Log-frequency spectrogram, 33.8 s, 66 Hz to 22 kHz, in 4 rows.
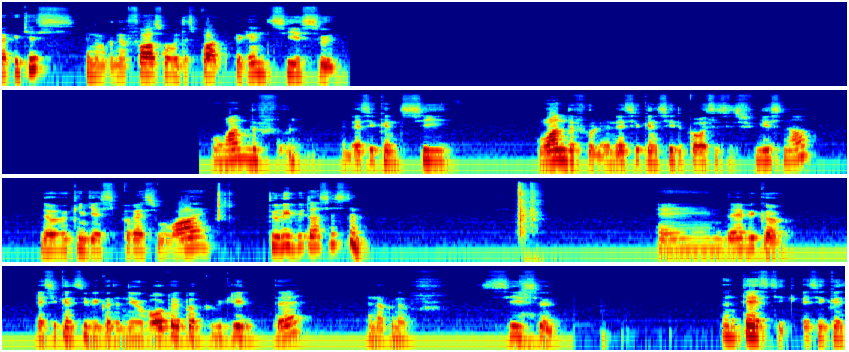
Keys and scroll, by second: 19.1 typing, 22.1 Return.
